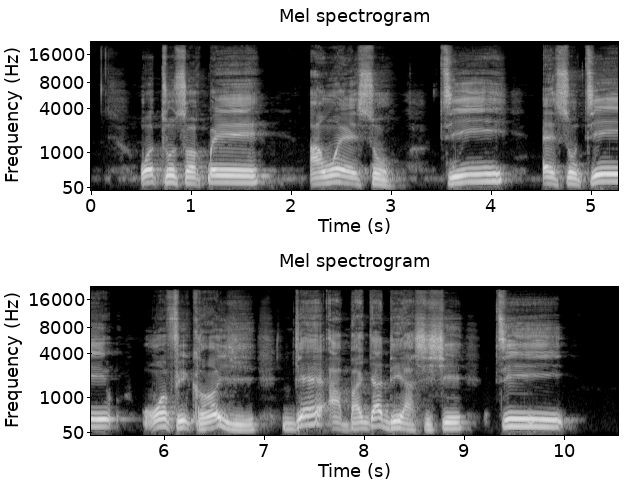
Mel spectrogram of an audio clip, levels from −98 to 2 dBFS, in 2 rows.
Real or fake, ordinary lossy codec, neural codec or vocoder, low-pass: real; none; none; none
